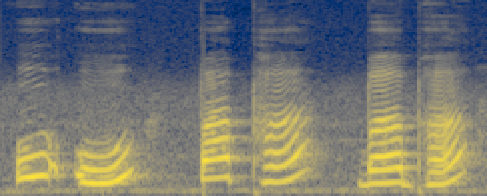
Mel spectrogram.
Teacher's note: दोनों होठों की सहायता से उ, प, फ, ब, भ वर्ण निकलते हैं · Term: ओष्ठ्य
